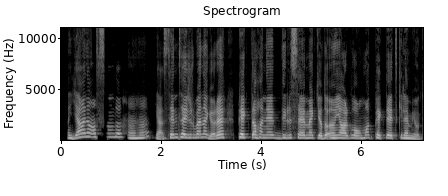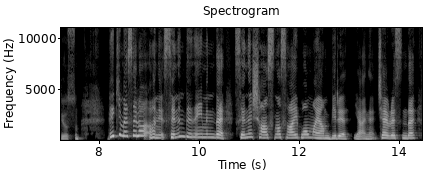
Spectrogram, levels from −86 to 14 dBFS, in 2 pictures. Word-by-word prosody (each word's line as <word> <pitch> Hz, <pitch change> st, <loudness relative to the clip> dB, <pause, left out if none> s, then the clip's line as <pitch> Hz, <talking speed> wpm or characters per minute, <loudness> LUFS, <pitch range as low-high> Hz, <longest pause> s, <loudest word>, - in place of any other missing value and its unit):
Iıı, 245 Hz, -, +1 dB
yani, 345 Hz, -, +2 dB
aslında 345 Hz, 0 st, -6 dB
hı 265 Hz, -, -10 dB
hı. 255 Hz, -, -1 dB
Ya, 195 Hz, -4 st, -2 dB
senin 295 Hz, +8 st, -1 dB
tecrübene 300 Hz, 0 st, +2 dB
göre 265 Hz, +6 st, +3 dB, 0.2 s
pek 310 Hz, -1 st, +4 dB
de, 300 Hz, -, +5 dB
hani, 275 Hz, -4 st, -1 dB
"Dili 275 Hz, 0 st, -3 dB
sevmek 260 Hz, -1 st, +1 dB
ya 235 Hz, -1 st, +2 dB
da -, -, +4 dB
ön 250 Hz, -, +3 dB
yargılı 250 Hz, 0 st, +2 dB
olmak 265 Hz, +4 st, -4 dB
pek 255 Hz, -3 st, 0 dB
de 265 Hz, -, +6 dB
etkilemiyor." 240 Hz, -7 st, -1 dB
diyorsun. 140 Hz, -, -10 dB, 0.6 s
Peki, 435 Hz, +5 st, +3 dB
mesela, 455 Hz, -5 st, +2 dB
hani, 275 Hz, -3 st, -2 dB
senin 360 Hz, +6 st, -1 dB
deneyiminde 320 Hz, -6 st, 0 dB, 0.2 s
senin 290 Hz, +4 st, -2 dB
şansına 300 Hz, -1 st, -2 dB
sahip 285 Hz, -1 st, -1 dB
olmayan 255 Hz, -7 st, 0 dB
biri, 215 Hz, -3 st, 0 dB
yani, 185 Hz, +3 st, -5 dB
çevresinde 245 Hz, -1 st, +1 dB
275 Hz, 145 wpm, -22 LUFS, 245-310 Hz, 0.6 s, de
